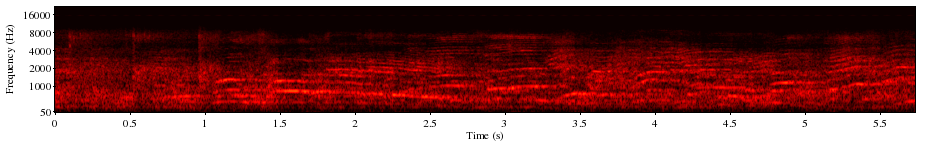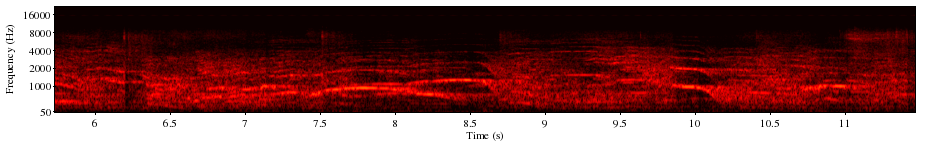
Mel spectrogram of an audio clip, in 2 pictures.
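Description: A crowd of spectators shouts and cheers loudly throughout.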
